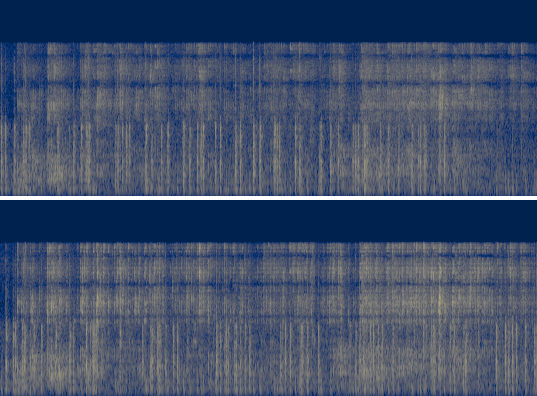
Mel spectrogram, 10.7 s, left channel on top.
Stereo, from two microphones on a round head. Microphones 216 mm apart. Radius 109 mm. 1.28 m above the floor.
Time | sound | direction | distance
0.3 | crushing | 80° right | 2.5 m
